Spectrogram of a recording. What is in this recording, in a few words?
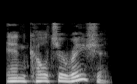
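"enculturation", British English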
